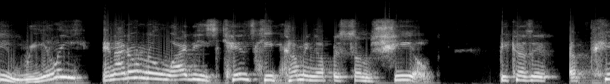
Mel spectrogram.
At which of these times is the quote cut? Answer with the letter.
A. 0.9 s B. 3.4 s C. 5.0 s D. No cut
A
